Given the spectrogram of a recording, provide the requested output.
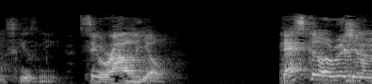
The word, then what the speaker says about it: Seraglio: Pronounce it Seraglio. I gotta roll the tongue, excuse me. Seraglio.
